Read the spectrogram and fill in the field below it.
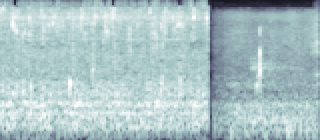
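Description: A pot of chickpea kurma bubbles and simmers steadily close by, a soft continuous gurgle that cuts off abruptly and resumes more quietly.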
